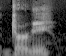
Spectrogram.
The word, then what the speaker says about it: Derby: That Old Firm derby out there in Scotland. – It's pronounced Derby, but I'm gonna call it Derby.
